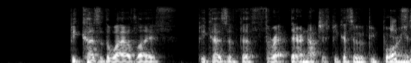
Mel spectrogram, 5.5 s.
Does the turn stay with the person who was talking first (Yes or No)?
No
